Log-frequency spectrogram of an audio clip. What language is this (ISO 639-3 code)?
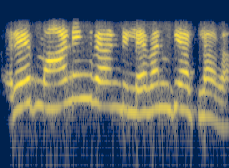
tel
